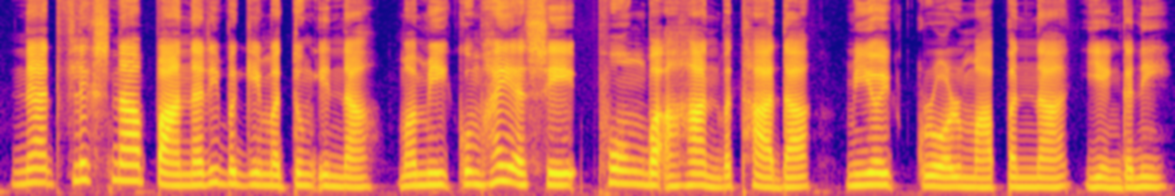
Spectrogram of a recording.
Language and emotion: Manipuri, neutral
